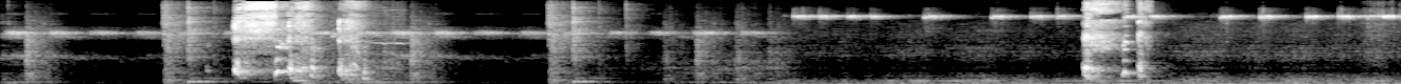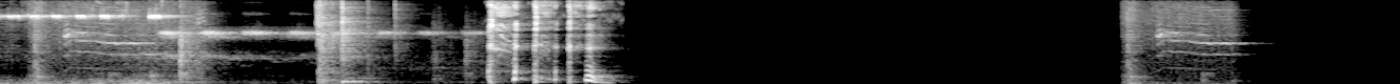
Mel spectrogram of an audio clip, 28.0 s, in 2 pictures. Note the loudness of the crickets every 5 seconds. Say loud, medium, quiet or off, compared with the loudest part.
medium, medium, medium, loud, off, off.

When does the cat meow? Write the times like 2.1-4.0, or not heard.
3.1-4.1, 14.3-16.1, 25.2-26.4.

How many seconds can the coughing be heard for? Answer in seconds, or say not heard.
4 s.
